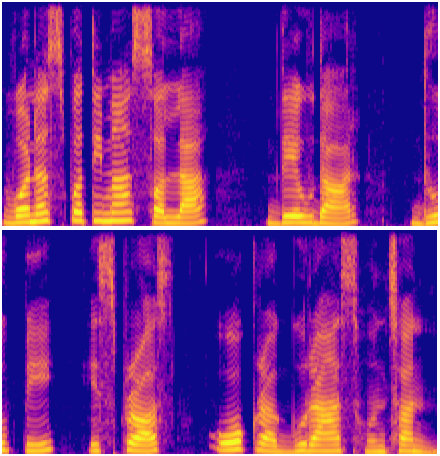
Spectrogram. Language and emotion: Nepali, neutral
